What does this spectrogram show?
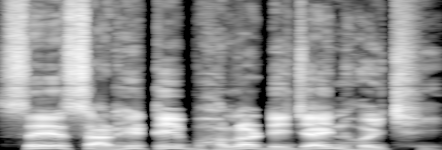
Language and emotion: Odia, neutral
